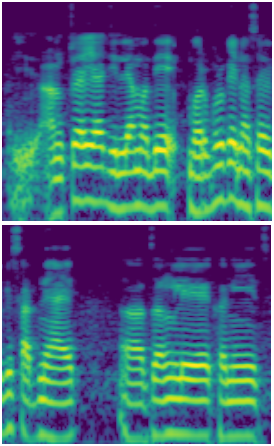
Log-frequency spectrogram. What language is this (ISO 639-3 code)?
mar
